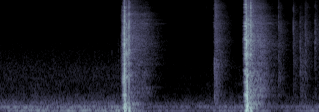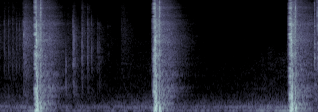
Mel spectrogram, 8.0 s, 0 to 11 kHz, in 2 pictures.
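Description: Gas-powered airsoft 1911 pistol firing five single shots through a chronograph, each a sharp crack, about a second and a half apart.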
